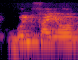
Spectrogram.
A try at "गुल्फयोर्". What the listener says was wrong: So that is gulpayor, that not fa, pa.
